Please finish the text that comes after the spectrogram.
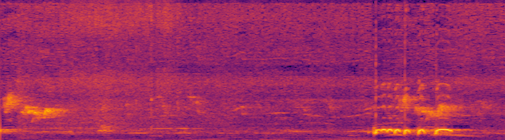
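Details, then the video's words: A kept zebra dove heard through a steady background hum. It starts with faint low coos, then near the end gives a loud, fast, rolling trill of four quick pulses. "PERKUTUT SAYA JADI MAU BUNYI"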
